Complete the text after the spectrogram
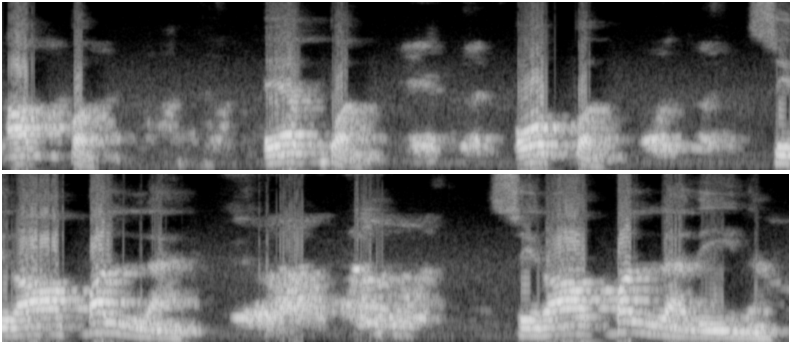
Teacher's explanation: بہرحال تو طا جو ہے یہ زبان کا اگلا حصہ، نو کے زبان سے پیچھے والا، زبان کا فرنٹ. یہ زبان کا فرنٹ اگلے والے دانتوں کے اندر اوپر مسوڑے سے زبان کا اگلا حصہ لگے تو طا ادا ہوتا ہے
